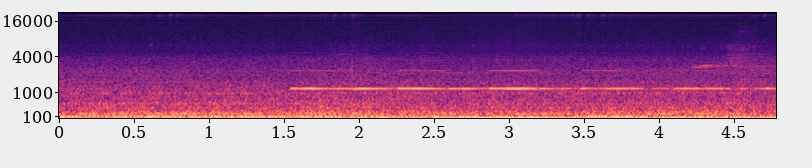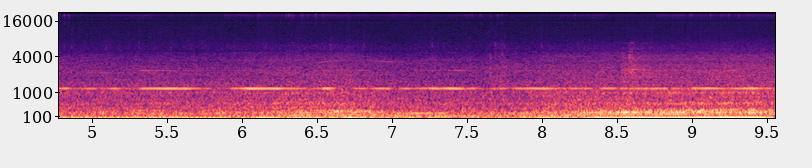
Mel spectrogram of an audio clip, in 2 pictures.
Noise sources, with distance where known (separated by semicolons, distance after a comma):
reverse beeper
